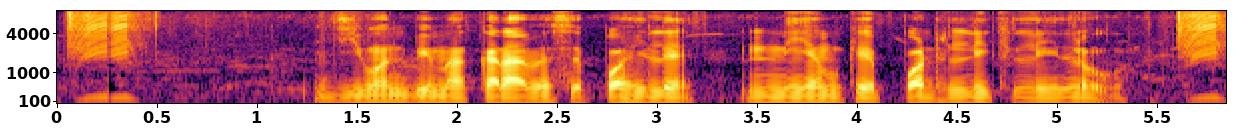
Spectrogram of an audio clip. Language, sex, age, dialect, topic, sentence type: Bhojpuri, male, 18-24, Southern / Standard, banking, statement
